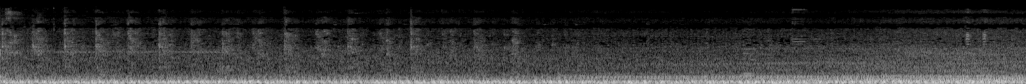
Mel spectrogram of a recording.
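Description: Motor scooters and cars idling in stopped traffic, a steady low engine-and-road rumble with no let-up. A run of light ticks, about three a second, sounds during the first few seconds.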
